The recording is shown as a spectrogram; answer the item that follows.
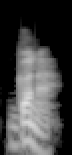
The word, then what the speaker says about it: guna: G, ga, is always a hard G, as in God, never a soft G, as in gym. For example, guna, quality, and yuga, age.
